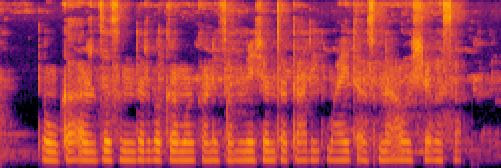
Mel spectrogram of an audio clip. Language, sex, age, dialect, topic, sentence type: Marathi, male, 18-24, Southern Konkan, banking, statement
